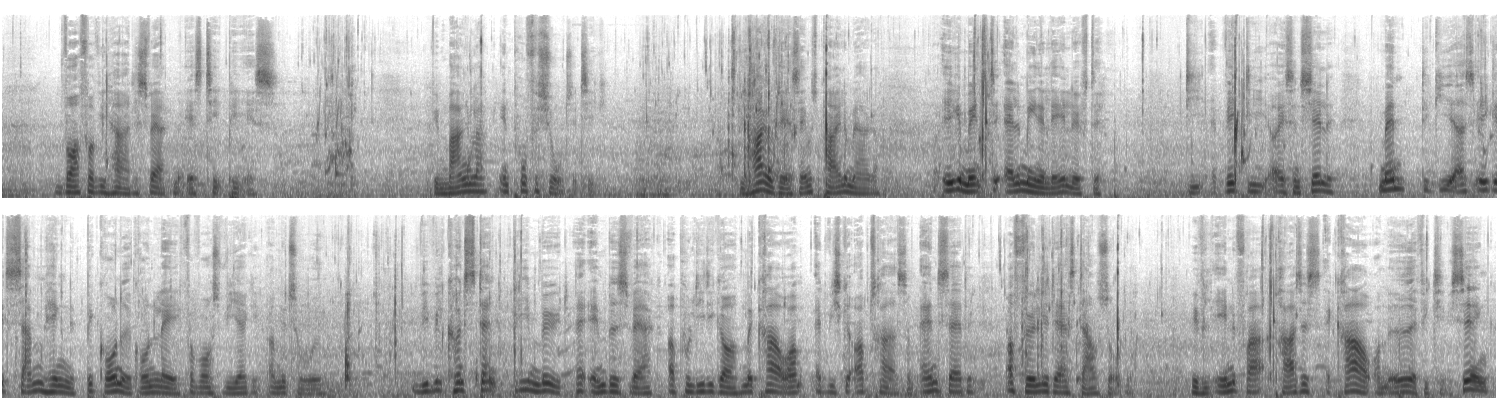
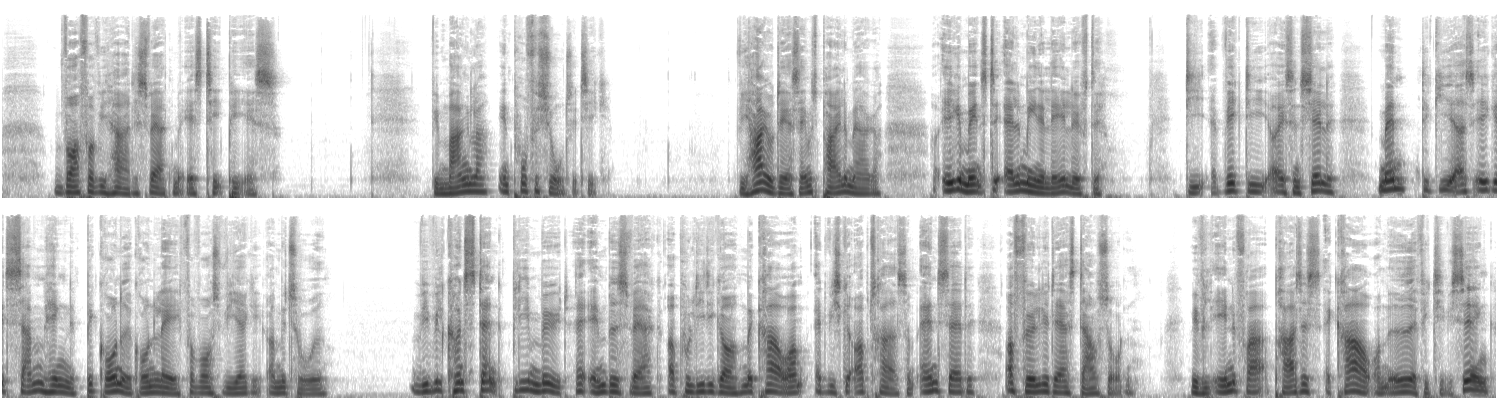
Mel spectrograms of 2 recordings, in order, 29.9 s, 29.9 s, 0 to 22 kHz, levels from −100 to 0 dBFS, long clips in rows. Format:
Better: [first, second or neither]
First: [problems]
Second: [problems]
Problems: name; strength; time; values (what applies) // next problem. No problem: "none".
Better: second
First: rain or running water; noticeable; throughout; 10 dB below the speech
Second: none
